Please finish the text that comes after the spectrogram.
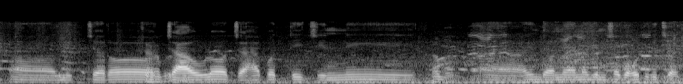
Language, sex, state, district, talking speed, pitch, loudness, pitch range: Odia, male, Odisha, Khordha, 115 wpm, 110 Hz, -18 LUFS, 105-115 Hz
